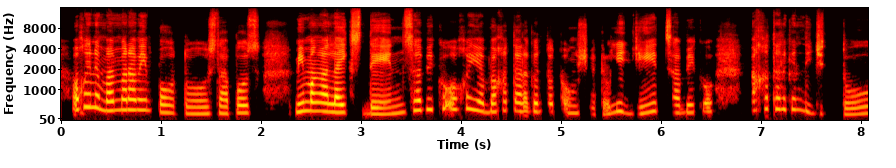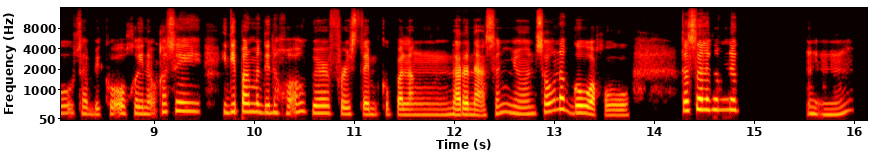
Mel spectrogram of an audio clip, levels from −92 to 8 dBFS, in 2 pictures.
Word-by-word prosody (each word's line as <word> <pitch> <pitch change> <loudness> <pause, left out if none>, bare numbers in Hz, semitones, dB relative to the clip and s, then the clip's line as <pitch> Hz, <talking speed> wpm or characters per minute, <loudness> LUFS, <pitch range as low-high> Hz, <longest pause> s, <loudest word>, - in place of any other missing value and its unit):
okey 435 0 +3
naman 310 -5 +3
maraming 335 0 +5
photos 220 -4 -3
tapos, 240 +2 -1 0.4
may 275 - +6
mga 295 -2 +7
likes 255 0 +6
din 210 +3 +2
sabi 325 +2 +1
ko, - - -3
"Okey, 370 -3 -3
ah, - - -12
baka 275 +3 -2
talagang 285 -1 -1
totoong 250 -3 -8
siya 200 - -4
'to - - -9
legit," 255 0 0
sabi 250 0 -2
ko, 280 0 -6 0.4
"Baka 370 - -3
talagang 355 -2 -5
legit 225 -5 -2 0.2
'to," 210 +5 -5
sabi 200 -3 -6
ko, - - -2
okey 220 -2 -2
na 200 - -5
kasi 290 +1 0 0.2
hindi 270 +2 +5
pa 280 - +7
naman 270 -2 -2
din 245 0 0
ako 235 +6 -4
aware 235 -1 +1
first 205 0 -1
time 185 0 +1
ko - - -10
pa 180 - +1
lang 180 0 -5
naranasan 180 +7 +2
'yun 210 -1 -3
so 265 +5 +5
nag 360 -1 +1
go 240 -2 +5
ako 165 -1 -5 0.5
tapos 310 +2 +6
talagang 340 -1 +3
nag 315 - -23 0.7
mm. 200 - -7
245 Hz, 190 wpm, -24 LUFS, 210-290 Hz, 0.7 s, mga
